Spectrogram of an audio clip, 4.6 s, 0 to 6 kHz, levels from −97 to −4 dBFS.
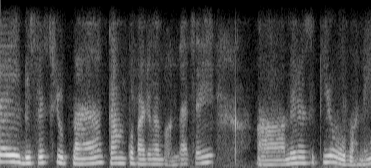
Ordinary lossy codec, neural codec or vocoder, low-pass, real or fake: Opus, 16 kbps; codec, 44.1 kHz, 2.6 kbps, DAC; 5.4 kHz; fake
